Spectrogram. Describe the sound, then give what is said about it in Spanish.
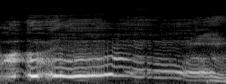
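A human voice imitates the muffled, strained scream of a zombie with rotting flesh trapped inside a car against the closed window, a drawn-out wavering moan that rises and then falls into a lower groan, sounding dulled behind the glass. “Escuchas un grito detrás de un vidrio, está dentro de un auto, es alguien que se está desparramando con su carne putrefacta contra la ventana cerrada de adentro de un auto y escuchas el sonido apagado de...”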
